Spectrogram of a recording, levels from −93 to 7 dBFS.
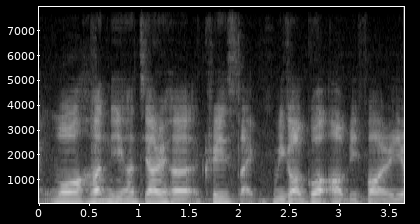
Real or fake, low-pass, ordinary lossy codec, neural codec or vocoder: real; none; none; none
